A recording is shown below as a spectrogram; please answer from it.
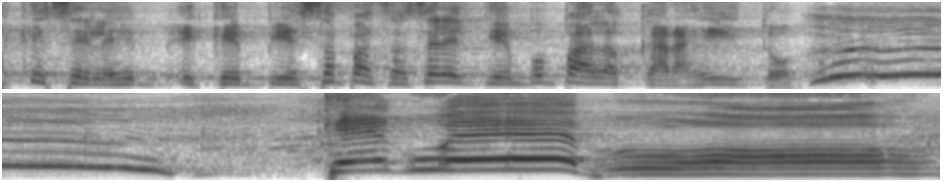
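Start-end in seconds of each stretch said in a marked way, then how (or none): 2.7-3.8 high startled gasp; shocked gasp. Acted. Mock shocked gasp at biological clock. 4.2-6.2 long drawn-out loud cry with a laugh; stretched-out exclamation. Acted. Mock outrage at ticking clock.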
